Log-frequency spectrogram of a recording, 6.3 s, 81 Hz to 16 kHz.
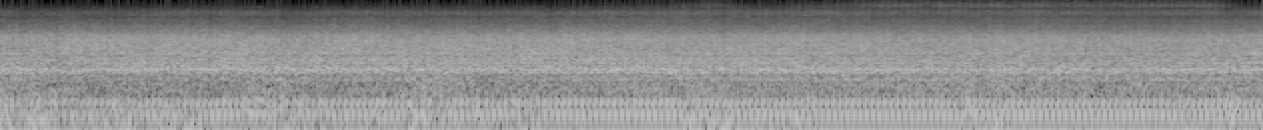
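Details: Briggs and Stratton 5,000 W generator that sat in a field, after carburetor cleaning; issues were broken pull start and low oil: steady, constant governed drone, no misses, surging or knocking, some smoke; running clean.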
